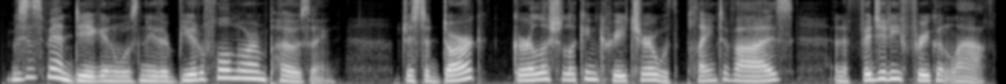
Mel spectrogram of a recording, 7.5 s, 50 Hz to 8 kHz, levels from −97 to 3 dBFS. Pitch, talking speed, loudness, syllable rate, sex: 195 Hz, 175 wpm, -17 LUFS, 5.8 syllables/s, female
